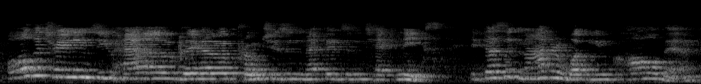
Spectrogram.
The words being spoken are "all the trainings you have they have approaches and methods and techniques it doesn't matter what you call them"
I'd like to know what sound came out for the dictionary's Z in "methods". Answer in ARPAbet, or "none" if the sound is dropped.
Z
